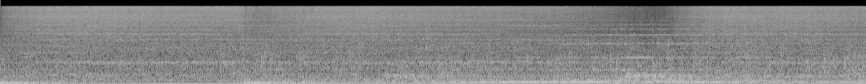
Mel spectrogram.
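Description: Steady rumble and hiss of a train, with a low hum that grows stronger about three seconds in.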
